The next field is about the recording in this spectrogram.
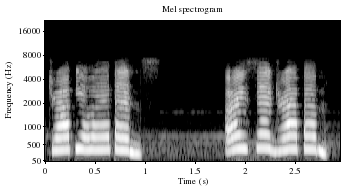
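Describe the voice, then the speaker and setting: A woman's voice: very high-pitched, fairly even intonation, slow, a bit bright, voice pushed up, heavily acted. A woman voicing a hostile male battle droid, barking orders in a mechanical, commanding manner. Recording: dull, band-limited audio with background music.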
